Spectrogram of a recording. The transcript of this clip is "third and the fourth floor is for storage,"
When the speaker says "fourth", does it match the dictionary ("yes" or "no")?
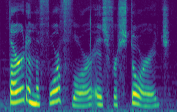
yes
